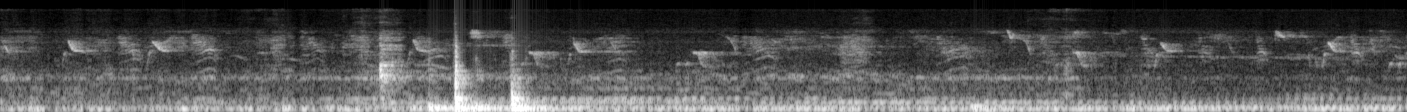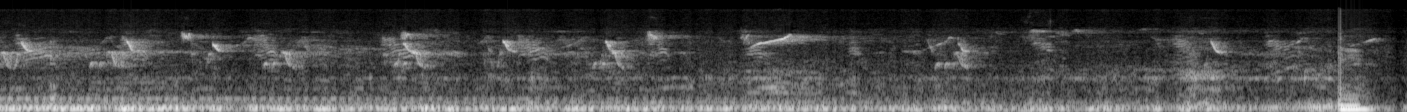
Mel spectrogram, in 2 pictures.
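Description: Small birds chirping in quick, repeated short calls, with a couple of loud knocks about two seconds in and a low steady hum underneath.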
